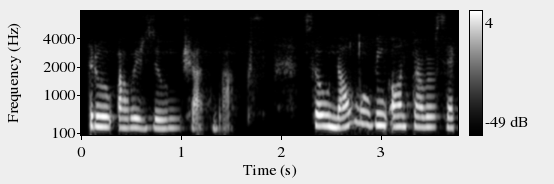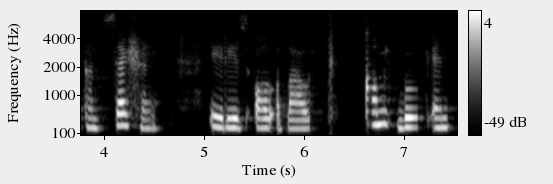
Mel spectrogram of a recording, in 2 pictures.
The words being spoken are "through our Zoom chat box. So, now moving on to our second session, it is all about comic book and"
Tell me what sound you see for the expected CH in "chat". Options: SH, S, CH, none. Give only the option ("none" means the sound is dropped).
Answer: SH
